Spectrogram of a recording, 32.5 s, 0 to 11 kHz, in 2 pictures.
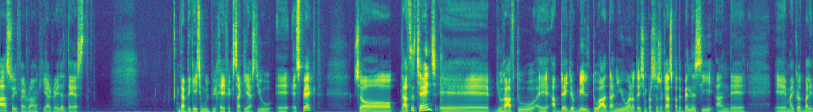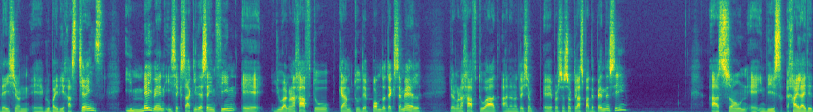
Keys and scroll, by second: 0.8 Tab.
